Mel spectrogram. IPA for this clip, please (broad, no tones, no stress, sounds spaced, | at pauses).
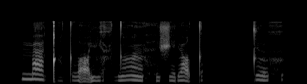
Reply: m a ǃ a̤ tˤ ðˤ a̰ vʲ ɵ x dˤ ɐ̃ː h ɨ ʃ e ɾ ʉ tˤ | t ɵ x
